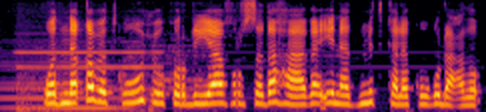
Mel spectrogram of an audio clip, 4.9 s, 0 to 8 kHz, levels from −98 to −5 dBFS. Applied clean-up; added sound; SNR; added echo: classical method spectral subtraction.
